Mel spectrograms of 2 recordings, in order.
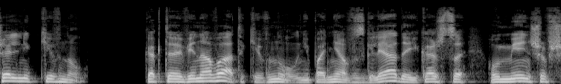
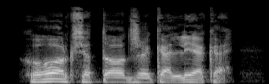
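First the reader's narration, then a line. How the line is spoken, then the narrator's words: Growling, howling berserker. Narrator (Russian): берсерк Орха рыкнул с подвыванием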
